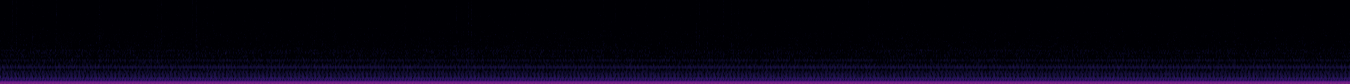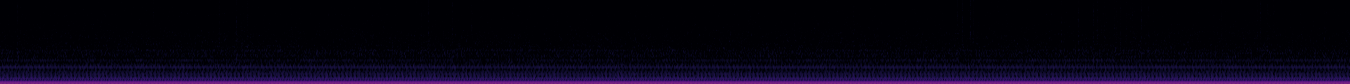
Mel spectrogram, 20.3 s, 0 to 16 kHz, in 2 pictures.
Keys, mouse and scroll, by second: 0.7 scroll up 2, 1.3 scroll up 2, 1.8 scroll up 2, 2.4-7.2 scroll up 22, 9.0 click, 9.9 click, 11.2 click, 12.6-13.6 drag, 15.8 scroll down 1, 16.7 scroll down 2, 17.8 scroll down 2, 18.6 scroll down 2, 19.5 scroll down 2.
